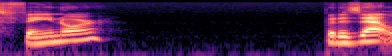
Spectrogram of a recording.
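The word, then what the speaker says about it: Fëanor: So it's not FOR, right? It's Fenor. But is that like more nasely or is that only at the beginning? For. Fenor. It's Feyenor.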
